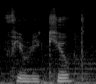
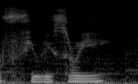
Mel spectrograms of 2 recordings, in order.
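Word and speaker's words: Fury3: I love that that game's soundtrack, Fury Cubed or Fury 3, depends how you want to pronounce it.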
